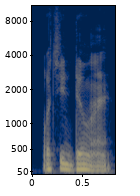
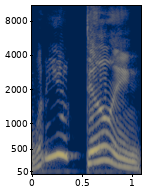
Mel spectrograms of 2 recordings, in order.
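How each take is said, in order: First: It is said in a normal, steady voice. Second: It is said in a high, cracking Mickey Mouse voice.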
